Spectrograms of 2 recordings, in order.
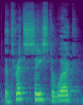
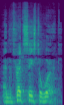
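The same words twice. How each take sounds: First: Slowed right down, each word leaned on; drawn-out emphasis; slow emphatic repeat. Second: Said in the usual way. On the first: Shown as a demonstration. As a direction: drive the point home slowly.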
